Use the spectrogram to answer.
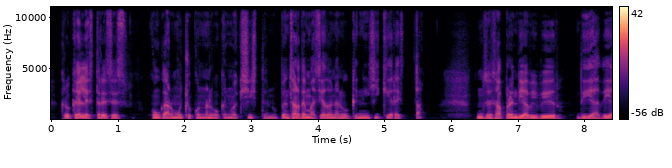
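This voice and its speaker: Against a silent background in a very clean recording, a man speaks at a moderate pace with a medium pitch and monotone, flat intonation. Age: 30s. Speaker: paralympic athlete and sports coach. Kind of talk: interview testimony.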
